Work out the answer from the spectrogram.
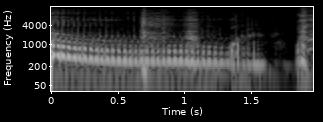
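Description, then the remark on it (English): A cat asleep gives a single drawn-out, rumbling snore with a fluttering, pulsing texture, fairly loud, sliding lower in pitch before trailing off, followed by a brief rough breath. “And he finally goes to sleep, and he starts snoring.”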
